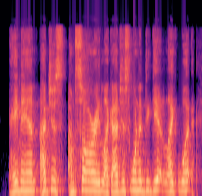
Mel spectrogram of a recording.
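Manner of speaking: mock desperate pleading in a high voice. Retelling how a man reacted when confronted: imitating someone begging. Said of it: "he was begging".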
